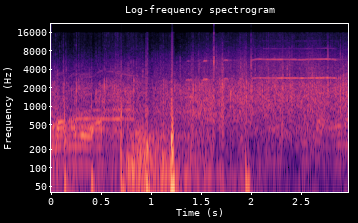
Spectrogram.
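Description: Audience applause for a man whose parents have just handed him car keys. A steady, dense patter of many hands clapping at moderate loudness fills the whole stretch, with a brief sharper burst partway through and faint whistle-like tones above.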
